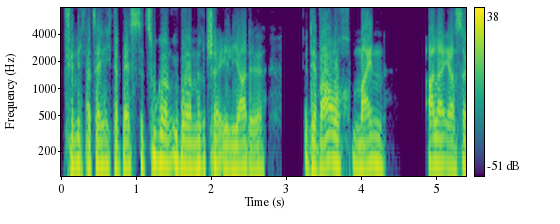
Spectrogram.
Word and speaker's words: Mircea Eliade: Der Name für den Autor ist, also spricht sich Mircea Eliade, schreibt man Mircea Eliade.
